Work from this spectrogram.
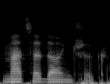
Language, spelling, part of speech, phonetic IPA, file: Polish, Macedończyk, noun, [ˌmat͡sɛˈdɔ̃j̃n͇t͡ʃɨk], Pl-Macedończyk.ogg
